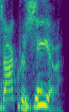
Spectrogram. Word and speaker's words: akrasia: So the word akrasia. It's akrasia. You can say it either way. Akrasia is how you say it in Greek.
